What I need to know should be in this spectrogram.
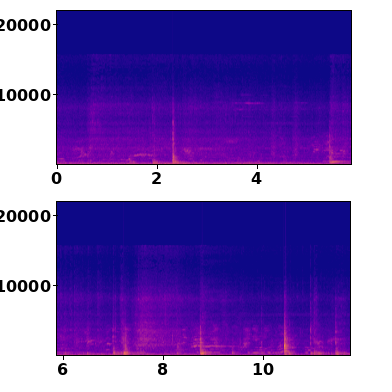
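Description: A wooden spatula stirs and scrapes against a steel wok.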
